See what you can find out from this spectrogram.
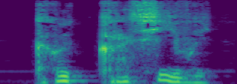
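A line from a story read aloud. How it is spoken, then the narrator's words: Breathless admiration. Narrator (Russian): выдохнула Герда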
